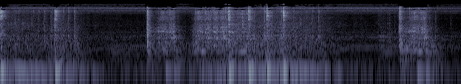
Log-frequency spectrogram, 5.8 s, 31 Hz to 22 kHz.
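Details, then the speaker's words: 1963 Austin-Healey Sprite 1098 with a Weber carburettor, first start in almost a year: catches in uneven bursts, surges and dies back, never settling to idle. Rough running after cranking; owner suspects the Weber needs looking over or rebuilding. "guys I'm not happy at all with the way that Weber carburetor is reacting and I'm gonna go ahead and pull it off it probably needs to be looked over possibly rebuilt"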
